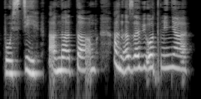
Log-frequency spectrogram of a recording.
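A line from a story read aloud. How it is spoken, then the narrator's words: Agonized rasping. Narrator (Russian): хрипел в агонии Александр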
